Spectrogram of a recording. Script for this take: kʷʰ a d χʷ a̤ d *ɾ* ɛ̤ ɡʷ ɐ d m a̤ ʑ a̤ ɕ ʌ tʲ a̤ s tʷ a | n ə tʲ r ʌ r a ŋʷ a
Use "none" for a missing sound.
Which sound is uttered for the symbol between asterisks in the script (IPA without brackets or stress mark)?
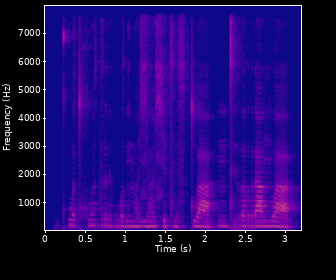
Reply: r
